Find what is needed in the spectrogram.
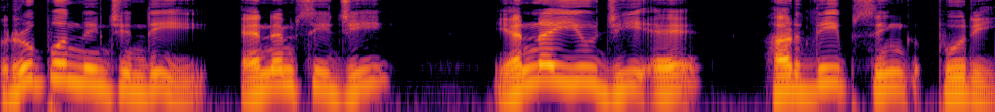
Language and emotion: Telugu, neutral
